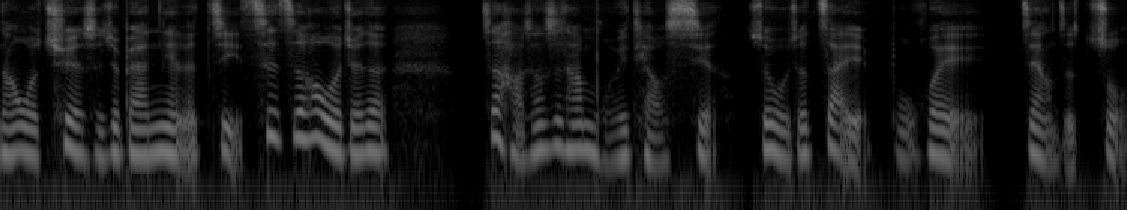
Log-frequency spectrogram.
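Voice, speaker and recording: Speaking at a fairly quick pace, a woman has a fairly low, dark and mellow voice with ordinary pitch variation. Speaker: podcast host. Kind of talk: casual monologue.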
